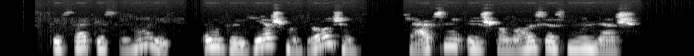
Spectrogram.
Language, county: Lithuanian, Vilnius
